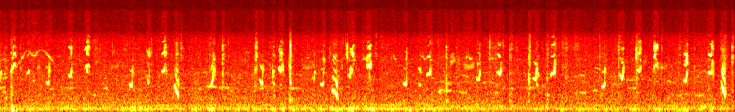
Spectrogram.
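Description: Near silence with faint, scattered short bird chirps and small falling notes, several a second.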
